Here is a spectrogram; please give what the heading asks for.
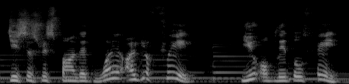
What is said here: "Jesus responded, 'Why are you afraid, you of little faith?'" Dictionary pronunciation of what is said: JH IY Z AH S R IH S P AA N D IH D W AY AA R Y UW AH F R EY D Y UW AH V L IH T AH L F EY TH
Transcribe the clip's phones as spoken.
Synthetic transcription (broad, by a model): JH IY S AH S R IH S P AA N D IH D W AY AA R Y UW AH F EY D Y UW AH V L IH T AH L F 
